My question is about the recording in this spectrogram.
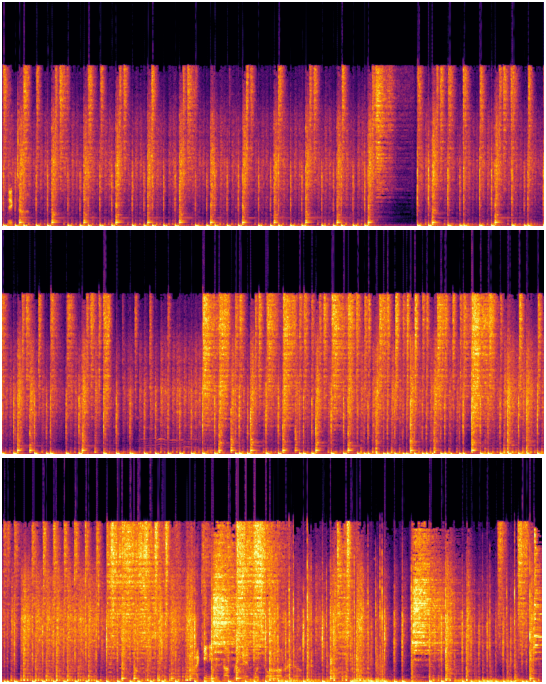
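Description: Drum kit solo played at high speed: rapid snare, tom and bass-drum strokes mixed with cymbal crashes. There is a brief stop about eight seconds in, then the playing picks up again, with more cymbal wash in the second half.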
